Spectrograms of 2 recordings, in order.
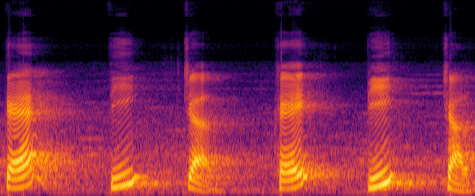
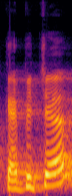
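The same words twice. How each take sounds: First: ক্যাপিটাল very slowly in three separate pieces; broken into syllables. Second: Said in the usual way. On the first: Shown as a demonstration. Teacher breaking a trisyllable apart, very slow syllables. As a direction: draw out each syllable of ক্যাপিটাল, pausing after each. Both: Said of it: "আমরা একটু ভেঙে ভেঙে উচ্চারণ করি".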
